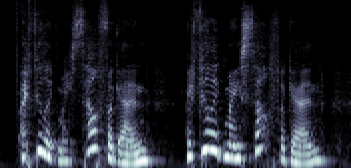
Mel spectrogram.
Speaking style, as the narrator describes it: I started exclaiming to near strangers

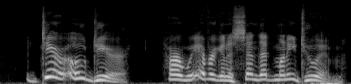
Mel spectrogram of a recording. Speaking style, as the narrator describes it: she exclaimed

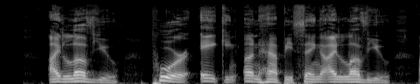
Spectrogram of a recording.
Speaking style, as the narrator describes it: I cried through hot tears

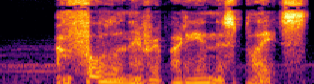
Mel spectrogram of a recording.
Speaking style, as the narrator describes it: Drunkish whispers

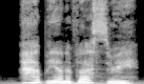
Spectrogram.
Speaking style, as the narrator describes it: my wife says between pants

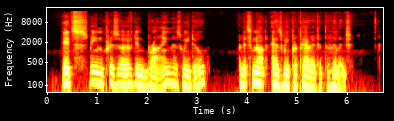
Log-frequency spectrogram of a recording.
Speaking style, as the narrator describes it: Astraea answered evenly

